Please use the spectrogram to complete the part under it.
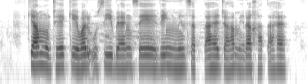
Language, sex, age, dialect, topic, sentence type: Hindi, female, 25-30, Marwari Dhudhari, banking, question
